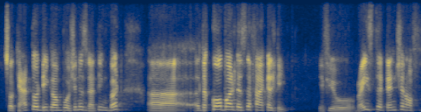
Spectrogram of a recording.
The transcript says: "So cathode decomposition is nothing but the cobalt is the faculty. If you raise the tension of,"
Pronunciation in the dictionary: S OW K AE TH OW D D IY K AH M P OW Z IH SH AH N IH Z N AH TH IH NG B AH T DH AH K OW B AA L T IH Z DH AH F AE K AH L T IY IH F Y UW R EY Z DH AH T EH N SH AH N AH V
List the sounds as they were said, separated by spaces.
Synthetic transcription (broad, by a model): S OW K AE T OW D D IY K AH M P OW SH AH N IH Z N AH T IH NG B AH T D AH K OW B AA L T IH Z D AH F AE K AH L T IY IH F Y UW R EY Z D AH T EH N SH AH N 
